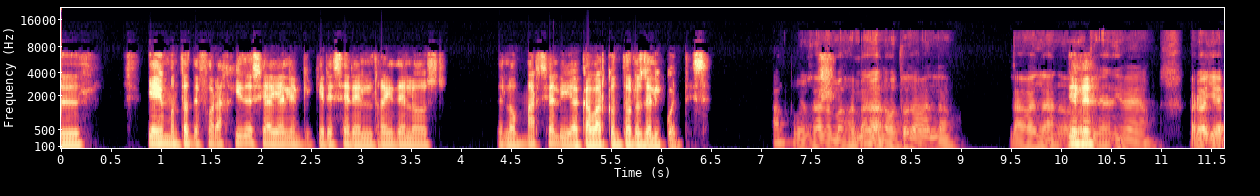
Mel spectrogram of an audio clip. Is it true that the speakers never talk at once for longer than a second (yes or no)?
yes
